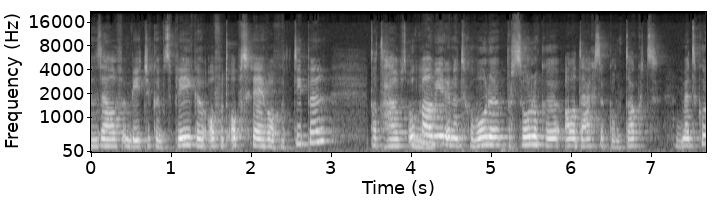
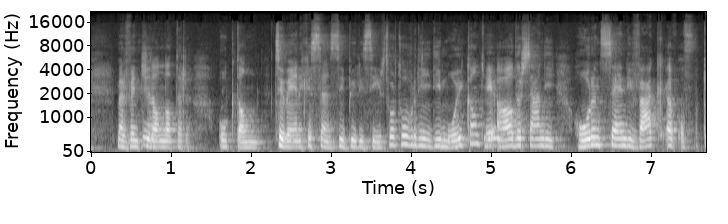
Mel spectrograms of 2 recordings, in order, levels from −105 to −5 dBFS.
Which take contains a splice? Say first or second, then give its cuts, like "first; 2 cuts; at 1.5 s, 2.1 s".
second; 1 cut; at 4.9 s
